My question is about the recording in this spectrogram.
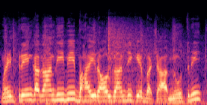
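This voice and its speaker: A man's voice: high-pitched, lively intonation, fast talker, faint music behind. A male news anchor reading a scripted political report, posing rhetorical questions with emphatic delivery.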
